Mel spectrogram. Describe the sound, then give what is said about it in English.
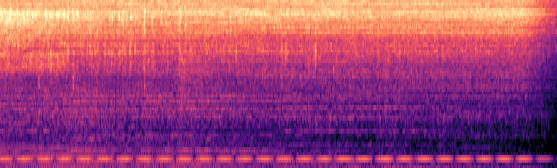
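Water runs steadily over worms being rinsed in a colander, a continuous even splashing hiss with a faint low hum beneath it and no pause throughout. “Freshening these worms up in the colander. Mm-hmm. Gotta rinse all the juice off them.”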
